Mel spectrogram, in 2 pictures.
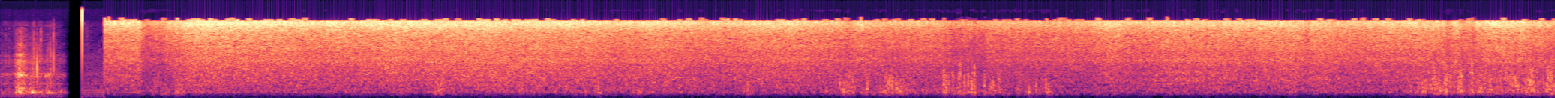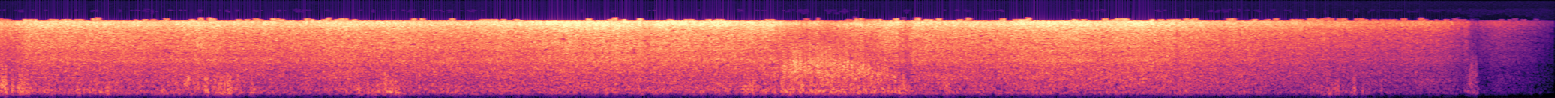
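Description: Cyclone wind rushing through trees in a steady roar that swells in gusts, with wind buffeting the microphone.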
